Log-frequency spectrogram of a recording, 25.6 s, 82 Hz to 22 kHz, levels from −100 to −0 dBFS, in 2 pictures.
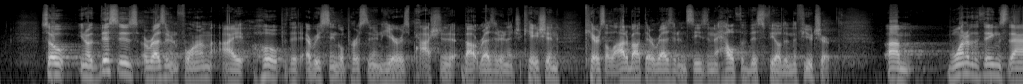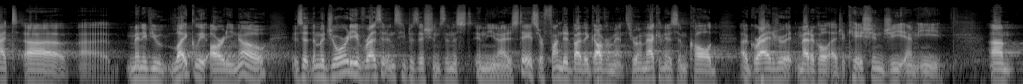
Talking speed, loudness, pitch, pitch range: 185 wpm, -36 LUFS, 120 Hz, 110-155 Hz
